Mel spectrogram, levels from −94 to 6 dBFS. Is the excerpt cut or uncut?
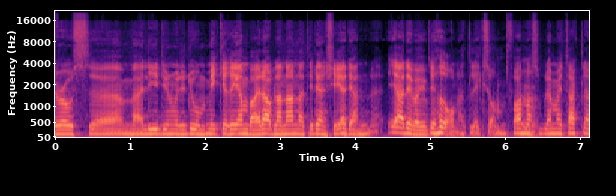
cut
